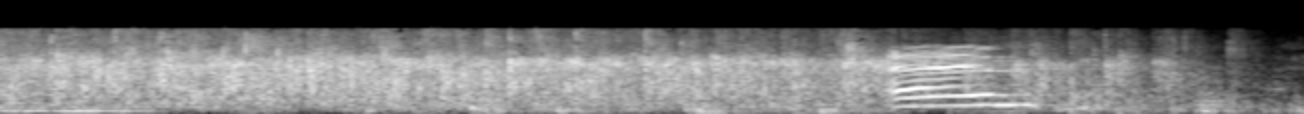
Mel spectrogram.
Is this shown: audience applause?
yes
